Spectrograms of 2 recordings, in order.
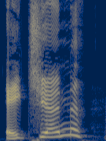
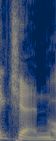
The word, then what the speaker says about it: Etienne: Etienne? That's how he pronounced it. – Okay. – Etienne.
